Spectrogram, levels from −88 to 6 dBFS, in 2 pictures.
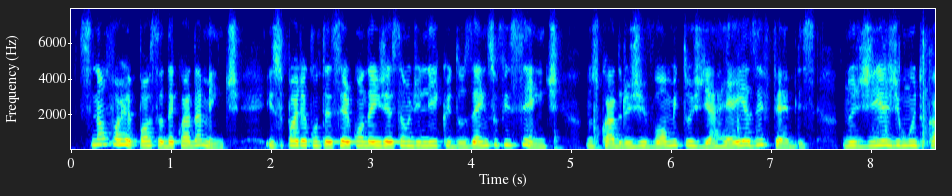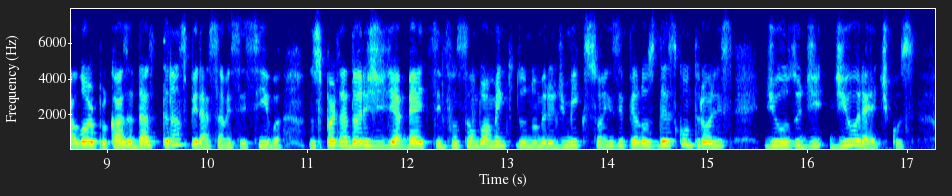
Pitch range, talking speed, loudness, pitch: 225-245 Hz, 175 wpm, -33 LUFS, 235 Hz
